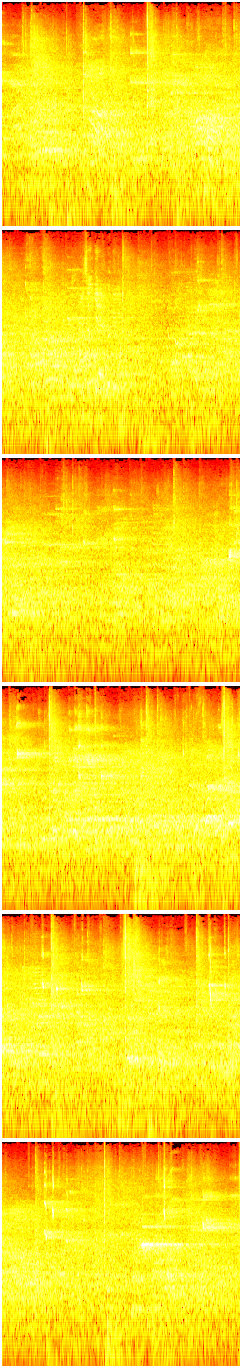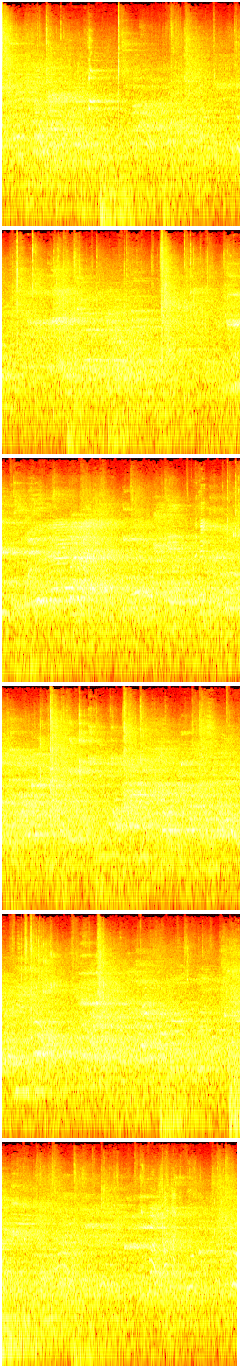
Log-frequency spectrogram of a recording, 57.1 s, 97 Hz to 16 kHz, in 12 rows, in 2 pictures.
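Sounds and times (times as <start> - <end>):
chatter of players: 0.0 - 57.0
rackets striking shuttlecocks: 35.8 - 37.9.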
